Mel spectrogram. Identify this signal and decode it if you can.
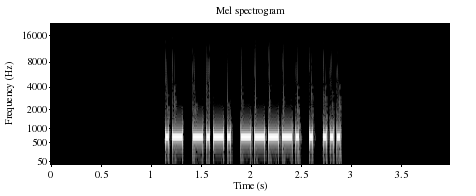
Morse code, heard as a keyed tone, about 36 wpm, 700 Hz. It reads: AC9ES
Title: USA Call Signs - 5 Characters - 4x Character Spacing - 35wpm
